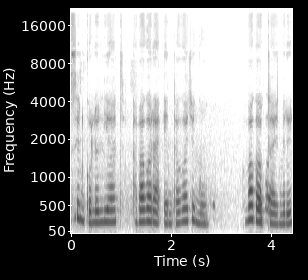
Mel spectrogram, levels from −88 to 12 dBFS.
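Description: Right from the start, 0 to 0.66 s, there's a faint delayed copy of the speech trailing about 200 ms behind, and it returns even quieter from 0.92 to 1.31 s. That's echo leak, likely a far-end speakerphone whose echo canceller let some of its mic pickup back down the line. From 2.76 to 2.91 s a brief scrap arrives with a 170 ms lag, and from 3.76 to 4.2 s the echo comes back about as loud as the speech itself.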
